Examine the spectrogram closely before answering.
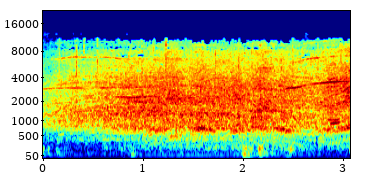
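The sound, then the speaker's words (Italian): A large crowd in Mexico cheers and shouts for Pope Benedict in a dense, continuous roar that drowns out the mariachi music, staying loud and steady throughout, with individual voices blurring together and no music clearly audible over it. “E qui l'onda sonora dei mariachi viene sopraffatta da quella emotiva della folla.”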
